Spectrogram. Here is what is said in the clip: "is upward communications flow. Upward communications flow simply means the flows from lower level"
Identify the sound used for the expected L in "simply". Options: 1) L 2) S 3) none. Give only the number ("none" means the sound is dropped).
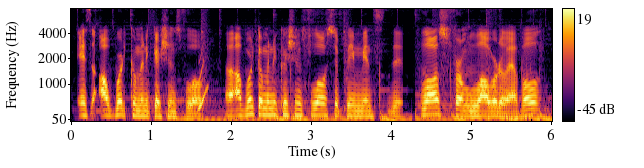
1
